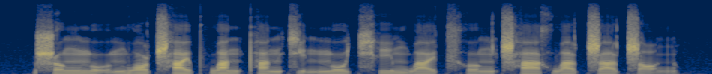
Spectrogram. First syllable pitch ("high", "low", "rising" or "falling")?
high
